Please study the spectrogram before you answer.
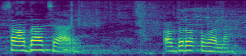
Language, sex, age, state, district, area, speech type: Maithili, female, 30-45, Bihar, Sitamarhi, urban, spontaneous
